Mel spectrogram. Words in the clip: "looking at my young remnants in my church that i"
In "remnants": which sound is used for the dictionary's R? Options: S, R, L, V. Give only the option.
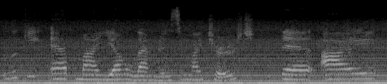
L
